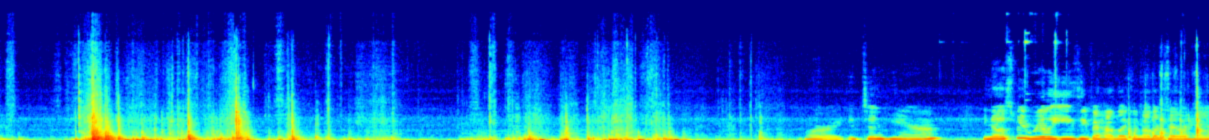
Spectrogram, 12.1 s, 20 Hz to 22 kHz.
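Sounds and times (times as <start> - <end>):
plastic parts knocking: 0.7 - 4.0, 4.7 - 7.8, 11.2 - 12.0.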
